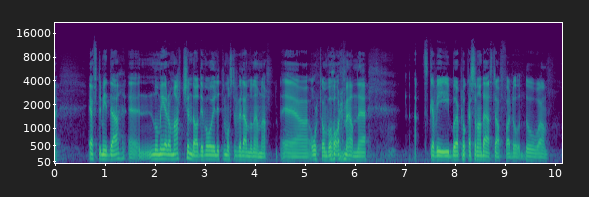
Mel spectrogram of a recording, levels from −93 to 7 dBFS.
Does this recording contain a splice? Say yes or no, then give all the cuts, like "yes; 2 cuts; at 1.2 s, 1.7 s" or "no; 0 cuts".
yes; 4 cuts; at 3.3 s, 5.3 s, 6.0 s, 7.3 s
